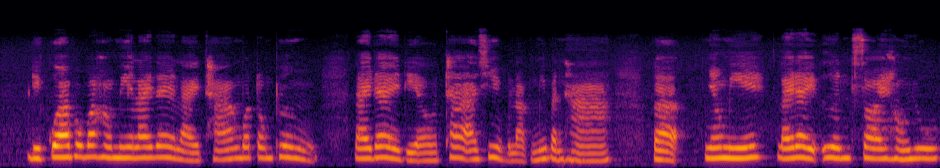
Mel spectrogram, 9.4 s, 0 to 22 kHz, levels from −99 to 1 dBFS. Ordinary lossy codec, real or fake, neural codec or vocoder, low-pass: none; fake; vocoder, 44.1 kHz, 128 mel bands every 256 samples, BigVGAN v2; 10.8 kHz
